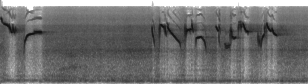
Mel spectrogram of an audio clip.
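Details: A black-throated canary, used as a tutor song for young canaries, sings a bright, high, rapid phrase of sweeping whistles and chirps, with a steady low hum underneath.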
